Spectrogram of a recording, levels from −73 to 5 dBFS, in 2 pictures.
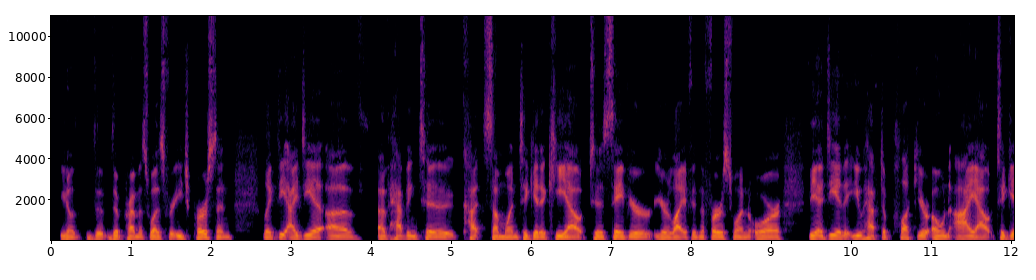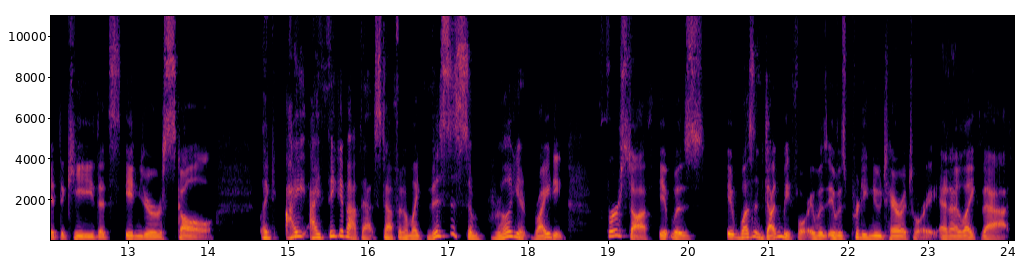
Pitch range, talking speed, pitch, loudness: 105-140 Hz, 215 wpm, 120 Hz, -22 LUFS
